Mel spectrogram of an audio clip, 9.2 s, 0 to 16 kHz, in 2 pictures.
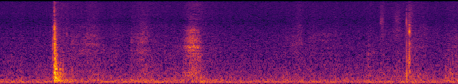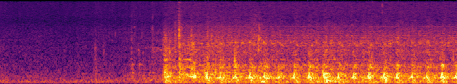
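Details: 2004 Chevy Malibu Classic with a brand-new battery, body control module and main relay already replaced, first failed when hot and now won't start even cold: quiet clicks, then steady cranking about three pulses a second that never catches.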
